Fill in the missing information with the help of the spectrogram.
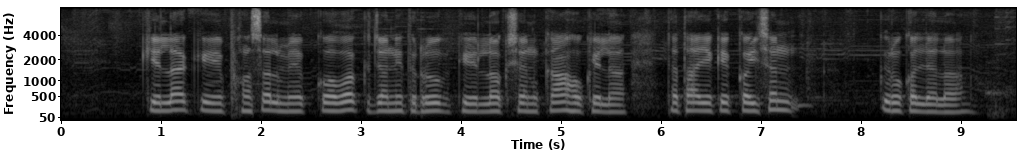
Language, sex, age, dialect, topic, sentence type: Bhojpuri, male, 18-24, Northern, agriculture, question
